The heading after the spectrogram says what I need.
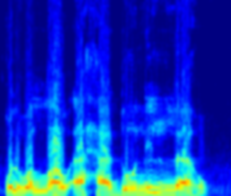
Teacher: فتكسر هذه النون الساكنة بسبب التقاء الساكنين وترقق اللام من لفظ الجلالة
